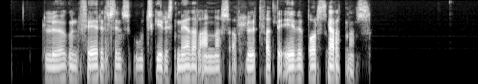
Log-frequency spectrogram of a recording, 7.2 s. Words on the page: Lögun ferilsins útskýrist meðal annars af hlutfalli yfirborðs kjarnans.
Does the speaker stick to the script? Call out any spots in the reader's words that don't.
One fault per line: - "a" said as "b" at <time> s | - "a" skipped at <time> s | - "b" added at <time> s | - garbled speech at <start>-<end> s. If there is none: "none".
none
